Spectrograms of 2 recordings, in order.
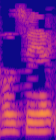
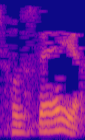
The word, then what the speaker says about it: Hosea: And you say, well, the first thing I learned about Hosea is sure pronounces it funny. It's Hosea. Either pronunciation's fine. I do Hosea.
